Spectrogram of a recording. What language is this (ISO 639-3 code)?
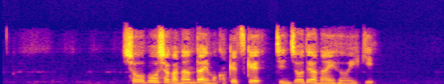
jpn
